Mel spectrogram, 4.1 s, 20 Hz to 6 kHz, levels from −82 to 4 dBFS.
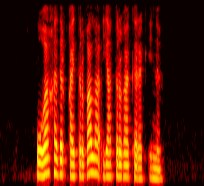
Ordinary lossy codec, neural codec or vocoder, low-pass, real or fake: MP3, 48 kbps; none; 5.4 kHz; real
